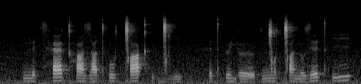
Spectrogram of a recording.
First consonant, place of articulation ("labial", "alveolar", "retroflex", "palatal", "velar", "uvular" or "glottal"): velar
